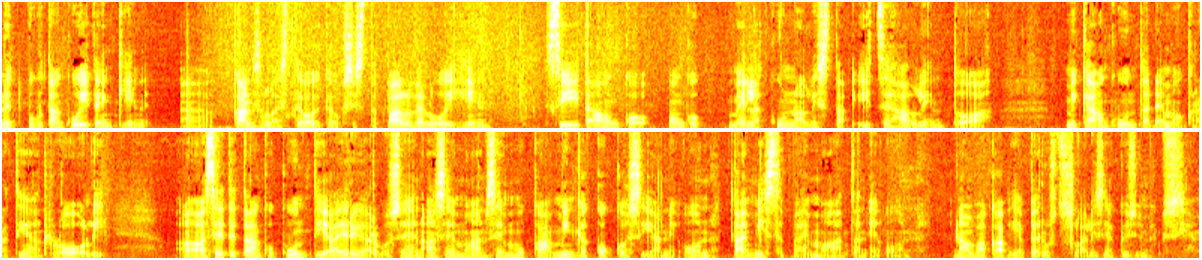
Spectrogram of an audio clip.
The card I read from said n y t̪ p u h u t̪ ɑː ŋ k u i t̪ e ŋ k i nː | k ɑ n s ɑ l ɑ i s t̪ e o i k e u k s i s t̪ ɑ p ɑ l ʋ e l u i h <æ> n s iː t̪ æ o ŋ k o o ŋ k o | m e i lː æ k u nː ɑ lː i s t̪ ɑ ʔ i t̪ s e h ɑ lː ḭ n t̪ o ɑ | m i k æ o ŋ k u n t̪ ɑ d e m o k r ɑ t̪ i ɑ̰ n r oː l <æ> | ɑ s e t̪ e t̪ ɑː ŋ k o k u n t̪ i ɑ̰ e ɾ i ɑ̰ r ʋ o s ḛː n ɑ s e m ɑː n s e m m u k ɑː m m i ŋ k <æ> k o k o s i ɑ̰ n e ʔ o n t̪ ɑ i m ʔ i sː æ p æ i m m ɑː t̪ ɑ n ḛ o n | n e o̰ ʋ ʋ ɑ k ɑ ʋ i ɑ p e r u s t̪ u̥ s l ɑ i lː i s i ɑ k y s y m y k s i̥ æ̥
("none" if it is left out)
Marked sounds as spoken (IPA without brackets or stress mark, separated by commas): i, i, æ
